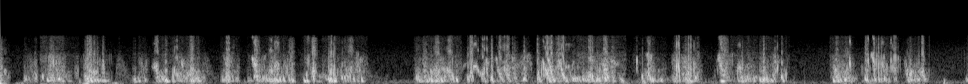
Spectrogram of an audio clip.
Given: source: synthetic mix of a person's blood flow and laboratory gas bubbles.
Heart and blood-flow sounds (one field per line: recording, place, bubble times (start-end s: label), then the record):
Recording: Doppler ultrasound of blood flow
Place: subclavian vein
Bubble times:
0.00-0.11 s: bubbles
0.23-1.12 s: bubbles
1.18-1.21 s: bubbles
1.32-2.07 s: bubbles
2.21-2.41 s: bubbles
2.46-2.97 s: bubbles
3.00-3.67 s: bubbles
4.13-5.34 s: bubbles
5.37-6.26 s: bubbles
6.33-6.68 s: bubbles
6.71-7.03 s: bubbles
7.16-7.90 s: bubbles
8.29-9.29 s: bubbles
9.65-9.69 s: bubbles
From the record:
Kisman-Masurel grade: 444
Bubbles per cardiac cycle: continuous sound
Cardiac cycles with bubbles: 100%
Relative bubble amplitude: maximal (0.775 to 0.999)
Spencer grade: 4 (maximum detectable bubble signal sounding continuously throughout systole and diastole of every cardiac period, and overriding the amplitude of the normal cardiac signals)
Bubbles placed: anywhere in the cardiac cycle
